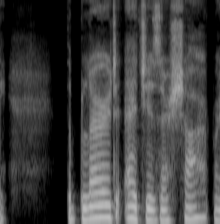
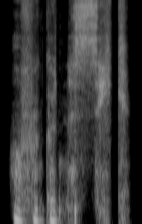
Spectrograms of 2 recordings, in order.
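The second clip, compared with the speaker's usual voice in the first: whispered, exasperated mutter; under her breath; 8 dB quieter than usual. A narrator's reading. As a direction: breathe it out to herself. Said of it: "she mutters under her breath".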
